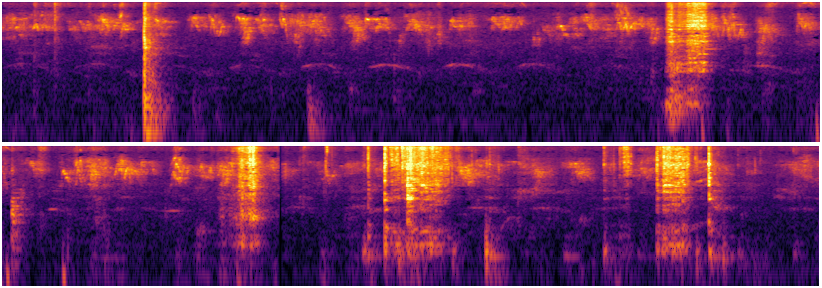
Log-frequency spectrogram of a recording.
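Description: Small birds chirping steadily, broken several times by sharp clanks of metal cooking pots and a ladle being handled at a clay stove.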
